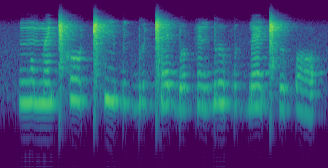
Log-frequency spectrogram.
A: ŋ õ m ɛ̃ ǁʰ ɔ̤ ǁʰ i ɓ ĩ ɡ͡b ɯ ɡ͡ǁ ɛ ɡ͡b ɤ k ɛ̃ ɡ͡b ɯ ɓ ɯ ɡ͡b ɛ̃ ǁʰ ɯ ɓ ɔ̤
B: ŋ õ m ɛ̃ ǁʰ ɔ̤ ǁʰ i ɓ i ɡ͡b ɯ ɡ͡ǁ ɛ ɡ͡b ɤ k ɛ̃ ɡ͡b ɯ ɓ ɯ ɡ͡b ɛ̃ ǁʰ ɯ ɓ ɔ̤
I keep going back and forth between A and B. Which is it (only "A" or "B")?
B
